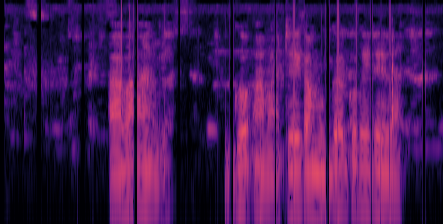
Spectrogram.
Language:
Ganda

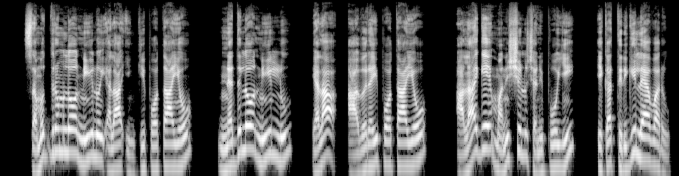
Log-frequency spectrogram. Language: Telugu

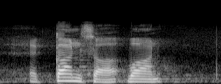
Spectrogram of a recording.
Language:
Finnish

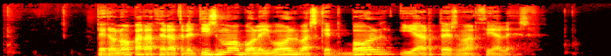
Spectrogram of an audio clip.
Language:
Spanish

